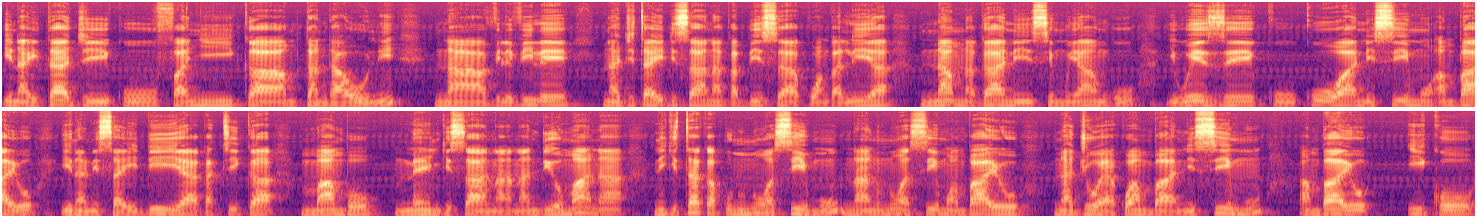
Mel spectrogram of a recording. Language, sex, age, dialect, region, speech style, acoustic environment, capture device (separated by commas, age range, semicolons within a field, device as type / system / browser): Swahili, male, 25-34, Kenya - Nairobi Sheng-influenced, Kenya, focused, silence; appliances, desktop / Windows / Chrome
